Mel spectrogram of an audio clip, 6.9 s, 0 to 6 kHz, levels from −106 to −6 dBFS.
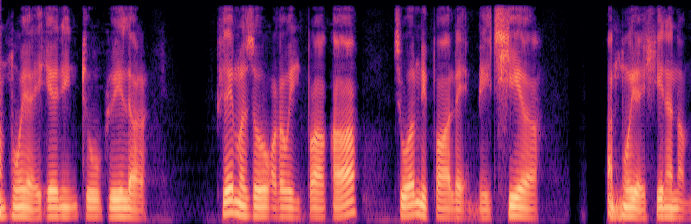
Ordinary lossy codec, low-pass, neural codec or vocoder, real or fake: none; 5.4 kHz; codec, 16 kHz, 2 kbps, FunCodec, trained on LibriTTS, 25 frames a second; fake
